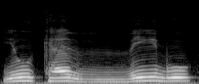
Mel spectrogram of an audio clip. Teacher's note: Nah, di depan di sini kita bertemu dengan huruf za yang bertasydid. Kita harus membacanya dengan ditahan terlebih dahulu. Yukadzibu. Ya, jadi jangan langsung ditabrak.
